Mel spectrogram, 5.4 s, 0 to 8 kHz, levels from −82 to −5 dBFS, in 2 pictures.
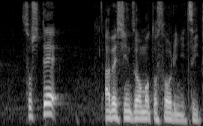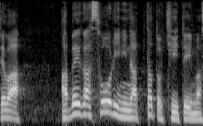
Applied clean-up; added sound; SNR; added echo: none; none; none; none.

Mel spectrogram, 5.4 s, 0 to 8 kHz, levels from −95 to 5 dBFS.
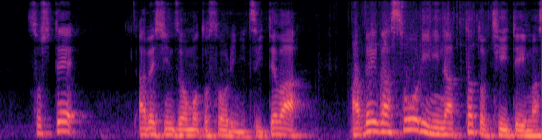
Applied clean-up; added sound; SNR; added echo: neural separator model SepFormer DNS4.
